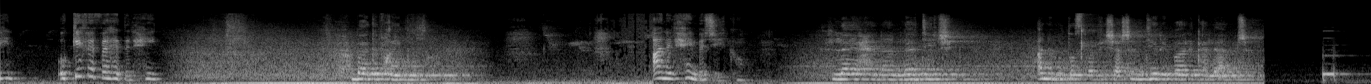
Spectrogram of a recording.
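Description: A young woman talks on a phone in an upset voice.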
